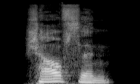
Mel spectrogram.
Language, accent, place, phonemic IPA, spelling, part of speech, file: German, Germany, Berlin, /ˈʃaʁfˌzɪn/, Scharfsinn, noun, De-Scharfsinn.ogg
- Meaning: acumen, perspicacity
